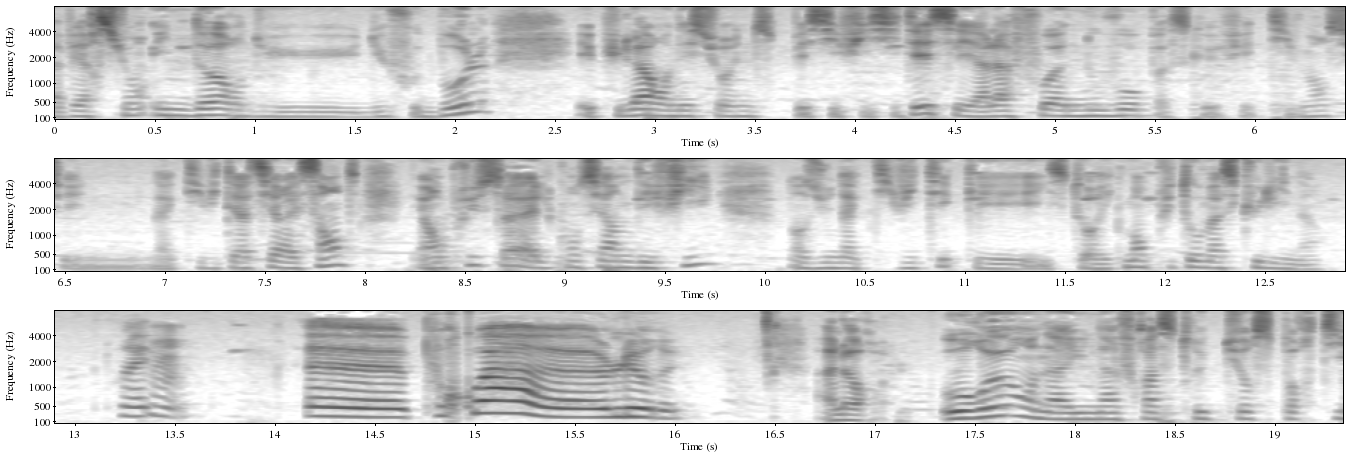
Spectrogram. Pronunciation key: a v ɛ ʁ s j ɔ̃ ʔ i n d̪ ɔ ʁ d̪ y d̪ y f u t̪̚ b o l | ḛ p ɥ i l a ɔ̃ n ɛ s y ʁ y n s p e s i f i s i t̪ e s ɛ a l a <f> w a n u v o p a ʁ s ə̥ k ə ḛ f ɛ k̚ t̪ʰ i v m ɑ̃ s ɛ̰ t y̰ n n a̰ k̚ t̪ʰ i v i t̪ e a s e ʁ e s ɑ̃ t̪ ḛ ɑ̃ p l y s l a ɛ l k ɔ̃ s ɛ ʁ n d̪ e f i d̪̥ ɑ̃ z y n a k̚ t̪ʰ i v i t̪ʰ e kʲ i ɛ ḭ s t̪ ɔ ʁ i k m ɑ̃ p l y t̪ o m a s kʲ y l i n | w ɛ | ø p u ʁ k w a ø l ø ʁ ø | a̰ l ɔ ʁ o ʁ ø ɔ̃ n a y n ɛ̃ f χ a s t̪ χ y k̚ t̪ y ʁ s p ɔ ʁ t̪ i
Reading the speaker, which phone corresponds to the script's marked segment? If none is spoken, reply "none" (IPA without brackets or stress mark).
f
